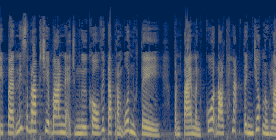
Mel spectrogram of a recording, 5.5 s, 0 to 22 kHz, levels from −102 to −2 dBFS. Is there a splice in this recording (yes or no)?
no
